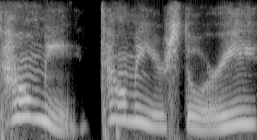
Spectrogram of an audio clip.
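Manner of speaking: very gentle, really soft, high voice. Retelling a call made three months ago: imitating own past soft voice. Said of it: "I did it in a really, really soft voice".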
